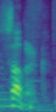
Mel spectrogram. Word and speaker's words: Southwark: W at the start of the final syllable is silent. Norwich, Berwick, Southwark.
